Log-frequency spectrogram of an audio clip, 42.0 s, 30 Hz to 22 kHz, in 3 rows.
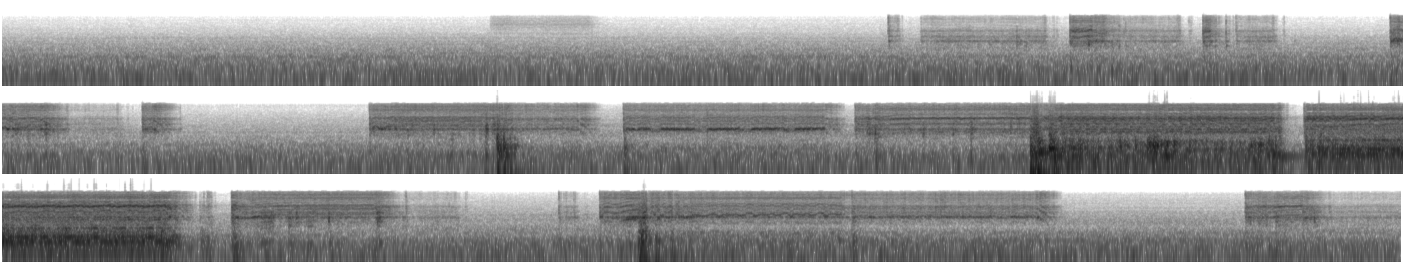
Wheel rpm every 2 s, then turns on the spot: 0, 0, 0, 0, 20, 50, 30, 60, 20, 190, 160, 180, 170, 150, 180, 160, 30, 170, 180, 40, 80.
8-12 14-16 32-34 40-42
